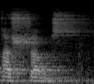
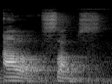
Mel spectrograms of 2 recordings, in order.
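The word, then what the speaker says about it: الشمس: surat assyams ya surat assyams Jadi bukan al-shams bacanya Azzam Hai surat assyams ayat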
